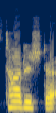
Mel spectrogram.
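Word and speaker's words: Tánaiste: Well, we now have questions to and Tanishtor, I believe that's pronounced. Gonna have to get Karma to check that for me, but It's Tadishta, and just for those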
